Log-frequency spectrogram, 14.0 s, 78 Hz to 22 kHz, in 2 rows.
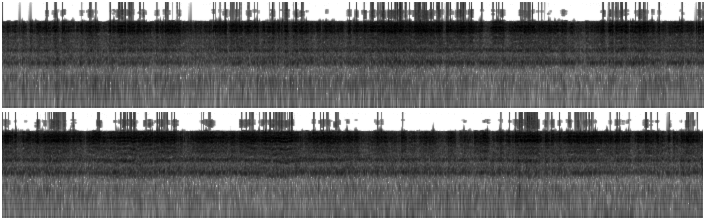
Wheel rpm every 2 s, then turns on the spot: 230, 230, 230, 230, 220, 230, 230.
none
